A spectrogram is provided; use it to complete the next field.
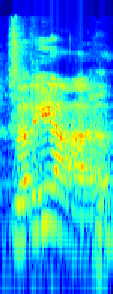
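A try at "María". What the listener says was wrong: No, you gotta roll the R's. Because she's actually she was made in Spain.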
